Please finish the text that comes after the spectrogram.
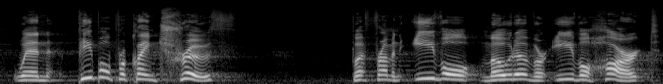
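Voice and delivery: ordinary talk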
